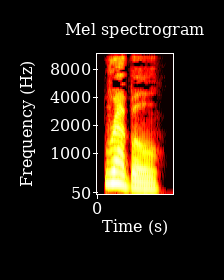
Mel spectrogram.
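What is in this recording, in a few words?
"bass", noun, British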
